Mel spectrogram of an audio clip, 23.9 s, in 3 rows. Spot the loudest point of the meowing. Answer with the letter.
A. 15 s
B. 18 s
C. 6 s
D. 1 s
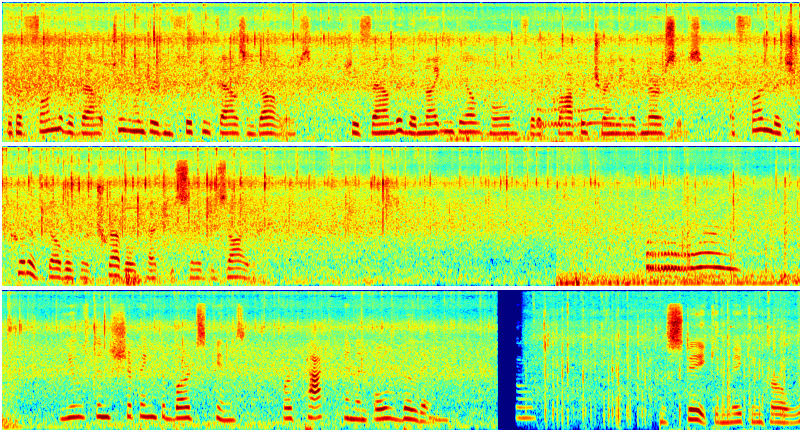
A.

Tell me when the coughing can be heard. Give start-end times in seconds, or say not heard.
not heard.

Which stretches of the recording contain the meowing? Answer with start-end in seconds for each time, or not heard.
4.5-6.9, 13.5-16.1.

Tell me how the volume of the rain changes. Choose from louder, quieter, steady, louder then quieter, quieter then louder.
quieter.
